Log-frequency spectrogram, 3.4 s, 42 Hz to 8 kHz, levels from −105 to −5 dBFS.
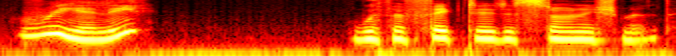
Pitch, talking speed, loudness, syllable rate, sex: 235 Hz, 70 wpm, -17 LUFS, 4.7 syllables/s, female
